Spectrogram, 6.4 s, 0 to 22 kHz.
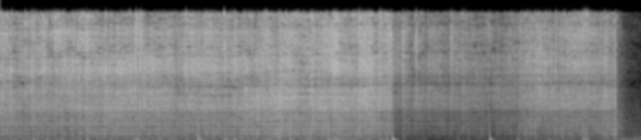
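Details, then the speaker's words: YESWELDER 205DS on 110V, first gasless flux-core beads on DCEN with settings not dialed in: crackling arc with sharp irregular pops and snaps, then it cuts out; heavy spatter, switching to DCEP planned. "Overall, I was pretty happy with these beads considering they were the first ones on the new welder, and we didn't quite have the settings dialed in, but it was a good test run. I've always been taught to use DCEN for flux core, but I didn't like how much spatter it was producing, so I'm going to switch it to DCEP here"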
